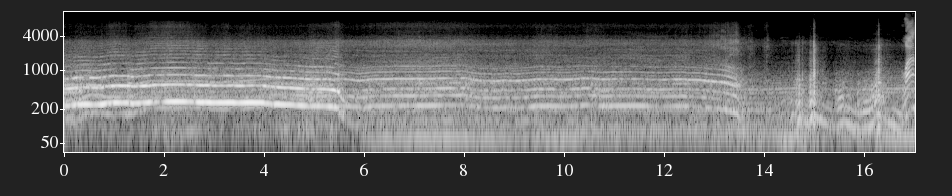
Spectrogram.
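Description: Kawasaki drag-racing motorcycles at Mission Raceway Park hold a loud sustained engine drone, one steady revving tone that drops and settles before sharp blips and revs near the end.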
